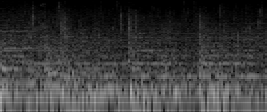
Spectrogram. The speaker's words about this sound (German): Es, es, es, regnet halt immer noch im Strömen.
